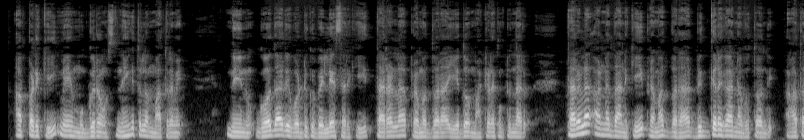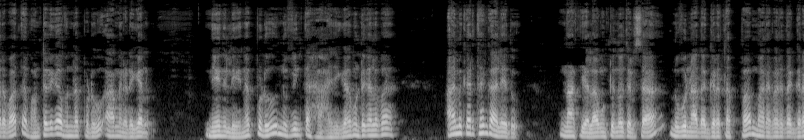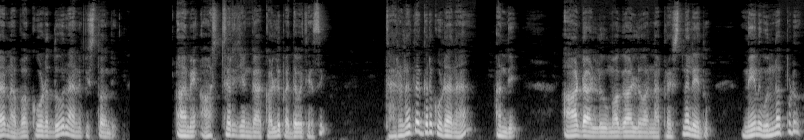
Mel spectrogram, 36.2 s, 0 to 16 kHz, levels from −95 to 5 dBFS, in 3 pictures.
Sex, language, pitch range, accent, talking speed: male, Telugu, 105-130 Hz, native, 100 wpm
